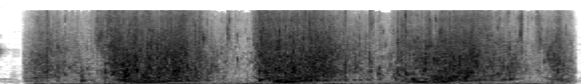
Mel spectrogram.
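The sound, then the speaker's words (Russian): Three long, splashing strokes of a bear on an ice floe paddling the water with its paws, each a broad rushing swish with a brief pause between, fairly loud with no voices. “он выбрал большую льдину, забрался на нее вместе с елкой и стал грести лапами воду.”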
